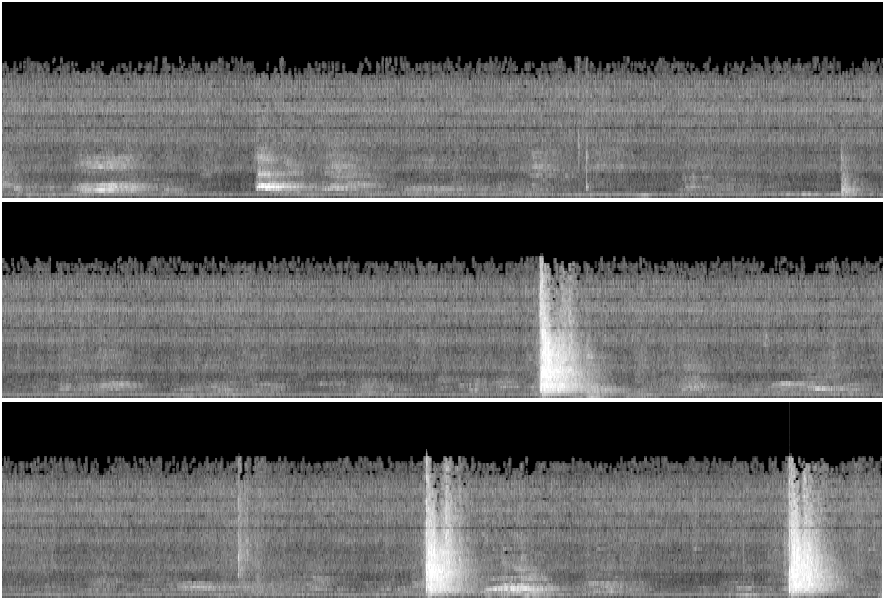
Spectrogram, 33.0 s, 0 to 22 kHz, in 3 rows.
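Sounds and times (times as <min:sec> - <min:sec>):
steady hum: 0:00.0 - 0:33.0
baseball bat hitting ball: 0:17.7 - 0:18.7, 0:27.3 - 0:28.0, 0:31.8 - 0:32.6.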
